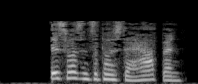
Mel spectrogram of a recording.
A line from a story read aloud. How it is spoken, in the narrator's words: she blurted out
